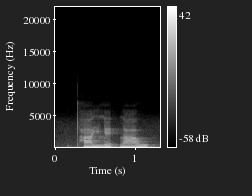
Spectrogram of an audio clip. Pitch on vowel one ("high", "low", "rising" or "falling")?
rising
